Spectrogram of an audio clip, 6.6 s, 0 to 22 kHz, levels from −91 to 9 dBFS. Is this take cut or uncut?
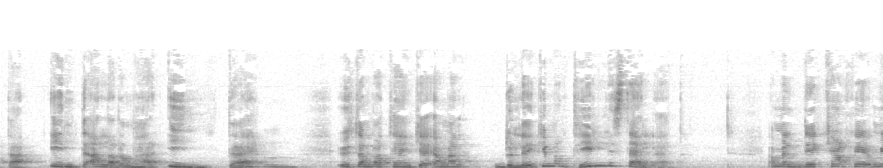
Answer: uncut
